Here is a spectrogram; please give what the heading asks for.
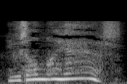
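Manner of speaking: high, slow mocking tough-guy line. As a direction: mimic a wannabe hard man, drawn out. Mock repeats the overheard phrase.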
